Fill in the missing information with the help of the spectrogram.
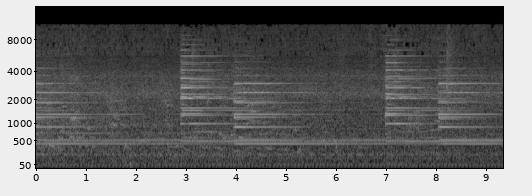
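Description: Church bells of Notre-Dame Cathedral, Luxembourg City, ringing. The strikes come in pairs about a second apart, a new pair every four seconds or so, and each rings on with a long hum between strikes.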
